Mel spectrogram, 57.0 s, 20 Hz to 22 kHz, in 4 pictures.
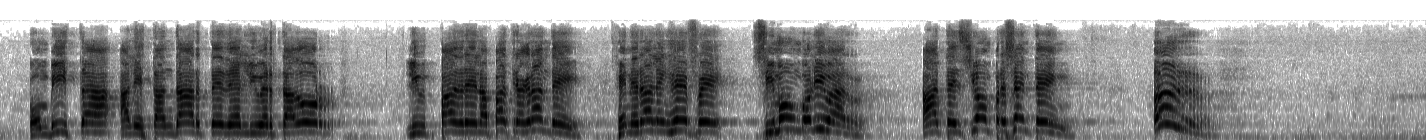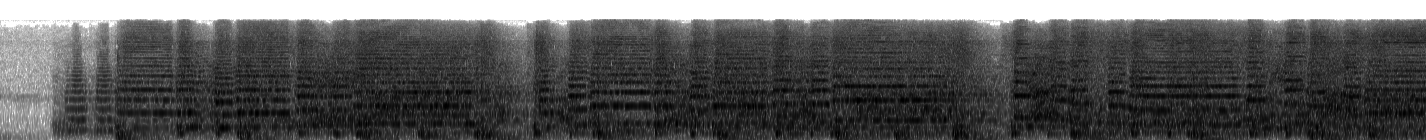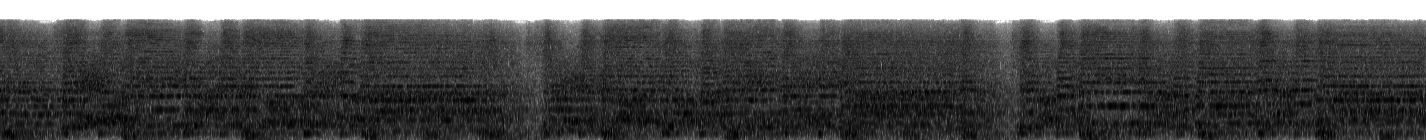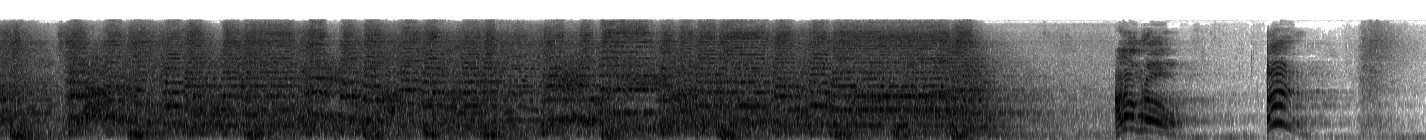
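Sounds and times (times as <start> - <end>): brass band playing a march: 14.8 - 53.4.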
